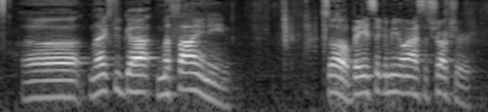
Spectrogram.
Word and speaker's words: methionine: I just remember it there's four syllables methionine CCSC which is kind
